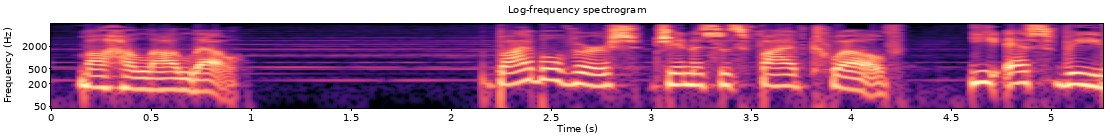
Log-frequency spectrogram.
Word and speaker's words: Mahalalel: mahalalel origin Hebrew Mahalia meaning Praise of God pronunciation mahalalel Bible verse Genesis 5:12 ESV Mahal Liv 6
